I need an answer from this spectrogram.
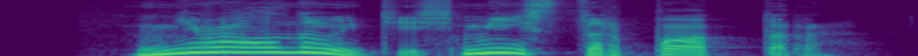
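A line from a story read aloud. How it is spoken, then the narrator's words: Squeaky voice. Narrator (Russian): пропищал Флитвик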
